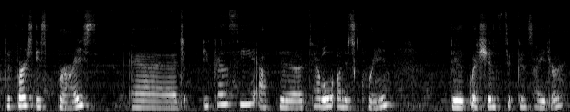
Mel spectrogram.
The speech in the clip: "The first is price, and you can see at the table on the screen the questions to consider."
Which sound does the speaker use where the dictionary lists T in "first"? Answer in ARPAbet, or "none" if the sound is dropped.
T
